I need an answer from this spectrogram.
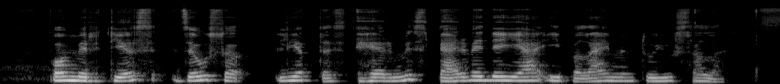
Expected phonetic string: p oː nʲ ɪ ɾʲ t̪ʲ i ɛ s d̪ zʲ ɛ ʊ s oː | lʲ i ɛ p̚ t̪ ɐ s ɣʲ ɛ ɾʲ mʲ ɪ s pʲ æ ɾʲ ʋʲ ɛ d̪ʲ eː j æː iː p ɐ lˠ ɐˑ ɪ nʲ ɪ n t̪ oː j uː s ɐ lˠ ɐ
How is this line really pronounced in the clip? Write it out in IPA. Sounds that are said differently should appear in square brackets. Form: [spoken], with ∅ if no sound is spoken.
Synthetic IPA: p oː [mʲ] ɪ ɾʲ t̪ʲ i ɛ s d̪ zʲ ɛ ʊ s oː | lʲ i ɛ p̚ t̪ ɐ s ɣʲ ɛ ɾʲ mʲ ɪ s pʲ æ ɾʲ ʋʲ ɛ d̪ʲ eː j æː iː p ɐ lˠ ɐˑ ɪ [mʲ] ɪ n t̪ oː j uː s ɐ lˠ ɐ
